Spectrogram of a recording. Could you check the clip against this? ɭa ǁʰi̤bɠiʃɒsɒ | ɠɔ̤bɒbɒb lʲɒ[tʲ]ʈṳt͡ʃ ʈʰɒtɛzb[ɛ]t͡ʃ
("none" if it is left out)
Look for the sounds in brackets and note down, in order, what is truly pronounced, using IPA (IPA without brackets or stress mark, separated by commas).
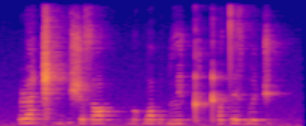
t͡ʃ, œ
